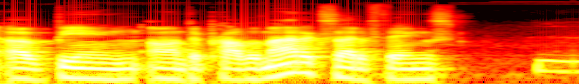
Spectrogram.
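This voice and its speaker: A man talks with a fairly low pitch. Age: 30s. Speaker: father and cross stitch designer. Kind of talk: casual chat. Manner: halting, many fillers.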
